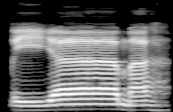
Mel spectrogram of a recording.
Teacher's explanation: یہاں پر بھی تا کا ساؤنڈ ہم نے وقف کی صورت میں ہا میں چینج کرنا ہے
